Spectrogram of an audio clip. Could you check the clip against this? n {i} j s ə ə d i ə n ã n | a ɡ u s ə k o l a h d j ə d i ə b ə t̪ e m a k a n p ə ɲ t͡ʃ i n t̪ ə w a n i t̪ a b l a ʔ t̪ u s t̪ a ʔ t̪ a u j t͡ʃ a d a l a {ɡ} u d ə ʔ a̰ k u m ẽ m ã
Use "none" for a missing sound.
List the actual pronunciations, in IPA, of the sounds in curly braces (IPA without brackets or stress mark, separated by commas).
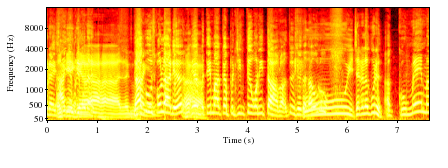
a, ɡ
